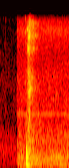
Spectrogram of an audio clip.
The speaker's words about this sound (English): I'm going to try to mute myself coughing during this recording. I may not get to it the entire time, and for that, I apologize. I got nothing else at the moment. Sorry, that was me fighting back a cough.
